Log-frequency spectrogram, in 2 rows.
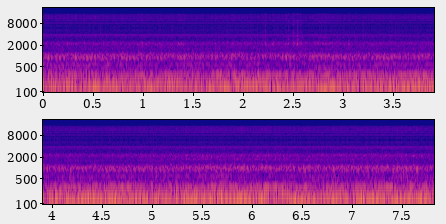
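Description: Beechcraft King Air 100's twin turboprop engines heard from the cockpit as the plane rolls along a snow-covered gravel runway: a steady, heavy low rumble with a constant engine hum on top.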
